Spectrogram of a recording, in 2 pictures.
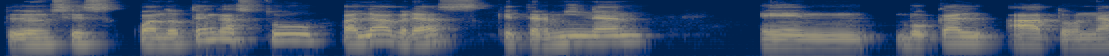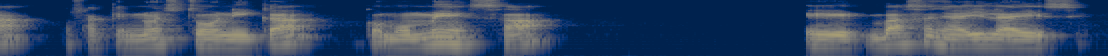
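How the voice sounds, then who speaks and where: A man's voice: medium pitch, a bit bright. A man teaching a grammar lesson, explaining step by step and often checking with his students. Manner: slow, deliberate explaining with frequent checks "¿no?". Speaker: language teacher.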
